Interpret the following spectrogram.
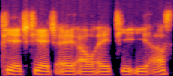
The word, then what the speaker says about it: phthalates: tell people that plastics are safe phthalates which is spelled p h t h a l a t e s phthalates it's okay they don't leach they play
